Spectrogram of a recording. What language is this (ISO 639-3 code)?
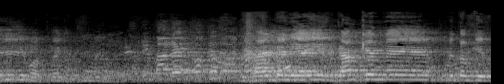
heb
